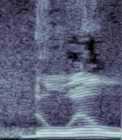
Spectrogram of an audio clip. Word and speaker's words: Noel: John Kenzie yes and it's Noel like the holiday season is the season yes swinging a Miss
